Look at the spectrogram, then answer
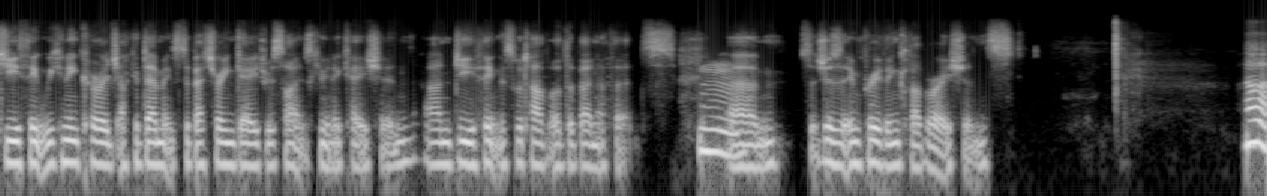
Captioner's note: hmm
